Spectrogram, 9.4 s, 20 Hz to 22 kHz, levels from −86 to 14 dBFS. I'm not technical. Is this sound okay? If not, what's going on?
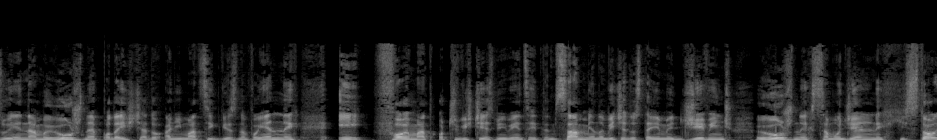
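Yes, this recording sounds fine. I can't hear any technical problems anywhere in the speech.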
